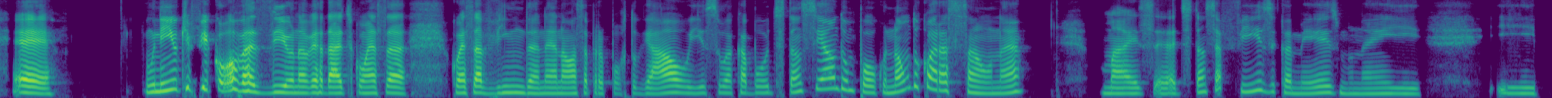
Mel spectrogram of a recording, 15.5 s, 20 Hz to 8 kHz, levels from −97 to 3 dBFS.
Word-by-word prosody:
É, 180 -5 +8 0.9
o 210 - -1
ninho 255 +6 +5
que 340 +3 0
ficou 330 -2 +5
vazio, 205 -5 +5
na 185 0 +2
verdade, 185 -1 +4
com 180 -1 -2
essa 180 -1 +2 0.4
com 195 - -2
essa 190 +1 +5
vinda, 180 +1 -4
né, 170 0 -3
nossa 170 +1 -2
para 170 -2 -8
Portugal, 175 +3 -1
e 175 +1 -11
isso 190 +1 -8
acabou 185 +1 -6
distanciando 300 - -3
um 260 - -8
pouco. 195 -4 -4
Não 220 - -2
do 385 - -6
coração, 250 - -1
né, 180 +6 -3 0.8
mas, 170 -1 -3
eh, 165 - -5
a - - -3
distância 210 +6 -5
física 220 -5 -7
mesmo, 170 0 -8
né, 160 0 -11
e 165 -1 -11 0.8
e 170 -1 -10
185 Hz, 140 wpm, -23 LUFS, 170-205 Hz, 0.9 s, É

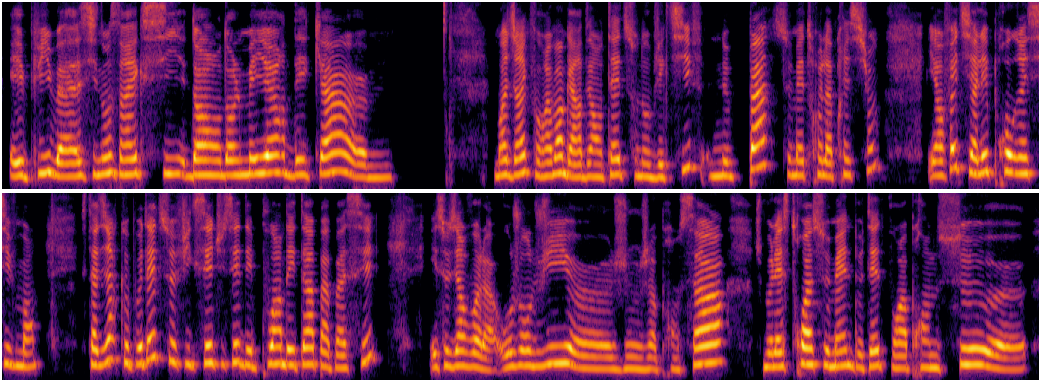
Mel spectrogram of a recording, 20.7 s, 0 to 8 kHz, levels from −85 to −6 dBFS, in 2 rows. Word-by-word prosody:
et 220 0 +3
puis, 260 +8 0
bah, 215 -3 +3
sinon 240 +5 0
c'est 265 - -5
vrai 240 +1 +2
que 250 - -9
si 255 -3 -3
dans 235 +1 +3
dans 235 0 +2
le 235 - 0
meilleur 265 +2 +4
des 235 0 -2
cas, 270 -2 +2
hem, 190 0 -6 1.0
moi 230 +2 0
je - - -3
dirais 245 +3 +3
qu'il 275 - -10
faut 220 - -5
vraiment 225 +5 +3
garder 205 -3 0
en 205 -2 -3
tête 240 +3 -1
son 220 -3 -5
objectif. 200 - -4
Ne 220 +1 -2
pas 215 - +3
se 265 -10 -11
mettre 230 +1 -4
la 215 -2 0
pression 240 - -7 0.5
et 225 - -3
en 225 - +1
fait 335 +1 +1
y 280 - +4
aller 270 +3 +4
progressivement. 260 -4 +1 0.4
C'est-à-dire 295 +7 0
que 285 - -1
peut-être 300 +8 +1
se 315 -4 -2
fixer 275 +1 0
tu 265 - -9
sais 295 +3 -1
des 245 -4 -1
points 270 +5 +1
d'étapes 255 0 +1
à 225 - -1
passer 215 - -6 0.5
et 215 - -4
se 240 - -3
dire: 235 0 0
«Voilà, 195 -7 -1
aujourd'hui, 240 +5 0
heu, 195 -5 -1
je 185 +1 -5
j'apprends 180 0 -8
ça, 275 - +4 0.3
je - - -9
me 220 - 0
laisse 225 +1 +1
3 265 -3 +6
semaines, 245 -2 0
peut-être, 230 +2 -1
pour 205 -5 -4
apprendre 205 +1 -3
ce, 260 +9 -6
heu, 200 -9 +3
240 Hz, 200 wpm, -21 LUFS, 215-265 Hz, 1.0 s, 3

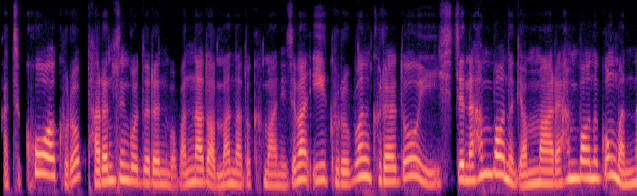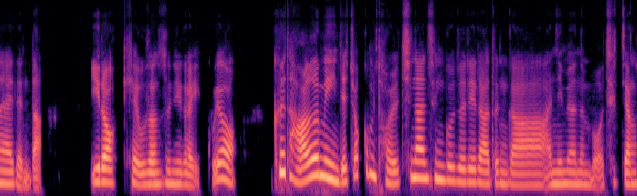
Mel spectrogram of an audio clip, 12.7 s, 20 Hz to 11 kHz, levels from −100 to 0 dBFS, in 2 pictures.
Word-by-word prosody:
같이 - - -12
코어 295 -4 +4
그룹 235 0 -3
다른 185 +4 +2
친구들은 180 -7 -1
뭐 135 - -8
만나도 180 +1 0
안 140 - -2
만나도 155 0 -4
그만이지만 155 +8 -2
'이 210 +1 -2
그룹은 200 +9 0
그래도 220 +4 0
이 165 -8 -5
시즌에 210 +4 +1
1 275 +7 +1
번은 265 - +4
연말에 170 +3 0
1 230 +5 +3
번은 240 -1 +3
꼭 275 +2 +1
만나야 165 -4 0
된다.' - - -5 0.5
이렇게 180 -2 +1
우선순위가 160 0 -2
있고요. 225 +9 -1 0.4
그다음이 260 - +5
이제 190 -2 +1
쪼끔 275 - -3
덜 170 -9 -3
친한 240 +5 +2
친구들이라든가 165 -8 -2
아니면은 160 0 -4
뭐 - - -8
직장 160 -3 -4
180 Hz, 400 characters per minute, -24 LUFS, 160-230 Hz, 0.5 s, 그다음이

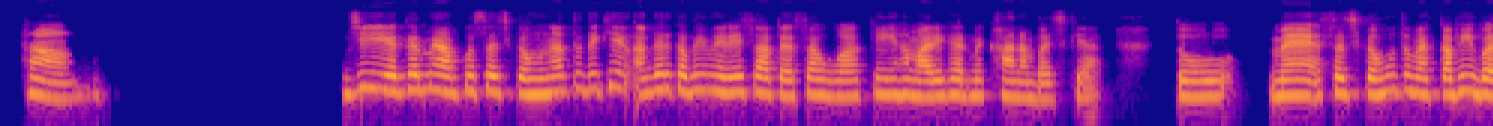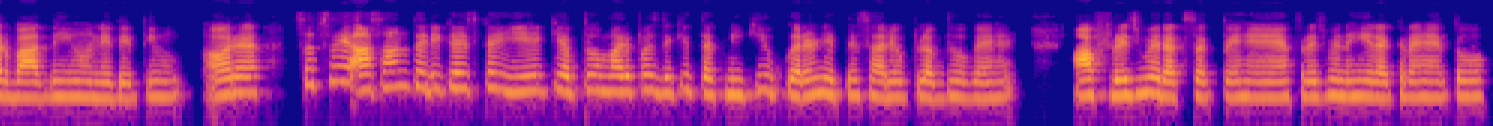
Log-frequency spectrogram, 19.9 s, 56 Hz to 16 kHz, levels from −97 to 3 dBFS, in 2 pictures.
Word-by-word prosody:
हाँ। 225 -1 -1 1.6
जी 260 +6 -4 0.2
अगर 280 +1 +4
मैं 290 - +1
आपको 265 +1 +3
सच 265 0 0
कहूँ 235 -1 +1
ना 265 +2 +1
तो 305 +3 -12
देखिए 300 +2 -5
अगर 285 +5 0
कभी 275 0 0
मेरे 265 -1 +1
साथ 250 -2 0
ऐसा 225 +2 -1
हुआ 220 -1 -2
कि 235 -1 -3
हमारे 220 -1 +2
घर 230 -1 -2
में 225 0 -4
खाना 215 -3 -1
बच 195 -1 -6
गया, 105 +1 -6 0.5
तो 215 0 -3 0.2
मैं 225 0 +5
सच 245 -2 +1
कहूँ 250 +2 -1
तो 280 - -4
मैं 240 -1 +2
कभी 245 +3 +2
बर्बाद 210 -3 +5
नहीं 215 0 -4
होने 205 -1 -3
देती 200 +1 -6
हूँ 215 0 -7 0.3
और 240 +2 +5 0.4
सबसे 370 +3 -3
आसान 320 +4 +4
तरीका 315 -2 -2
इसका 310 +1 -4
ये 270 -3 -3
है 280 - -4
कि 280 +2 -5
अब 265 -1 +1
तो 285 - -4
हमारे 270 -1 +1
पास 285 0 -3
देखिए 250 +3 -6
तकनीकी 235 +2 -3
उपकरण 235 -1 0
इतने 225 0 -5
सारे 210 -2 -1
उपलब्ध 210 0 -4
हो 210 -1 -5
गए 205 - -5
हैं। 205 +1 -9 0.5
आप 230 - +9
फ़्रिज 230 0 +2
में 250 0 +2
रख 205 -1 +2
सकते 210 -1 -4
हैं 205 -1 -2
या 210 - 0
फ़्रिज 210 0 -5
में 230 - -2
नहीं 220 0 -2
रख 205 +1 0
रहे 210 -1 -1
हैं 210 0 -4
तो 220 -1 -4
230 Hz, 210 wpm, -24 LUFS, 215-265 Hz, 1.6 s, आप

